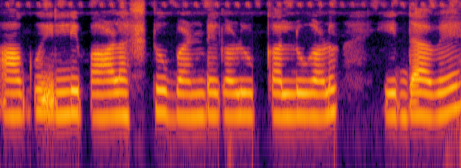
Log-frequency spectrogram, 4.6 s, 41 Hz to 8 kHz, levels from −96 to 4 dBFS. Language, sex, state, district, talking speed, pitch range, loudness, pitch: Kannada, female, Karnataka, Raichur, 80 wpm, 215-220 Hz, -17 LUFS, 215 Hz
